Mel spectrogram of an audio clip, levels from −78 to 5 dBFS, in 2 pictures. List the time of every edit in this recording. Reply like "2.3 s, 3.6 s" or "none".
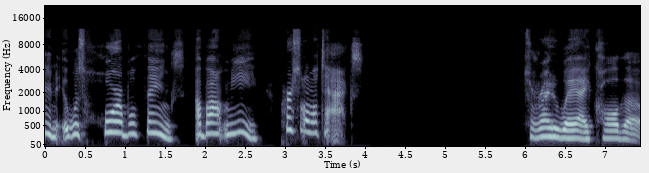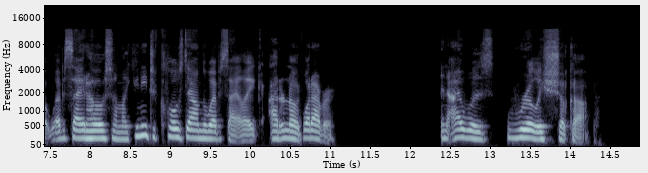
10.6 s, 13.1 s

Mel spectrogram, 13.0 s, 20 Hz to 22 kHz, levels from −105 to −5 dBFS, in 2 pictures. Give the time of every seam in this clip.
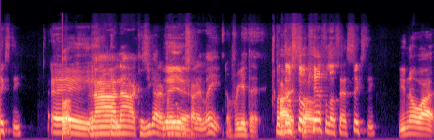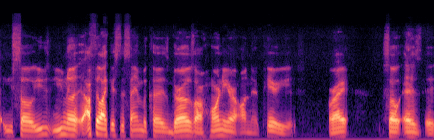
3.3 s

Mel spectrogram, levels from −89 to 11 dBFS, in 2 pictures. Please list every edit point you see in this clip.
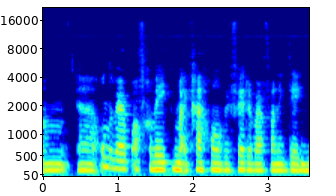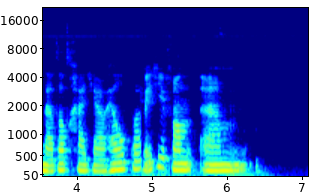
4.8 s

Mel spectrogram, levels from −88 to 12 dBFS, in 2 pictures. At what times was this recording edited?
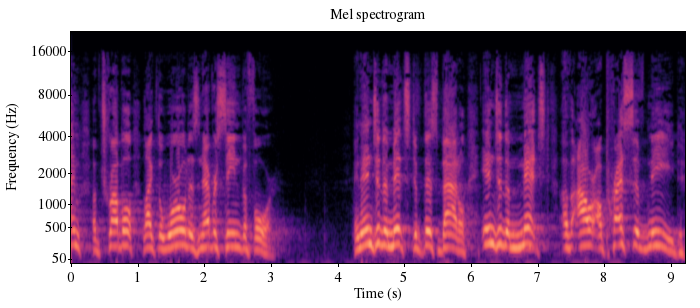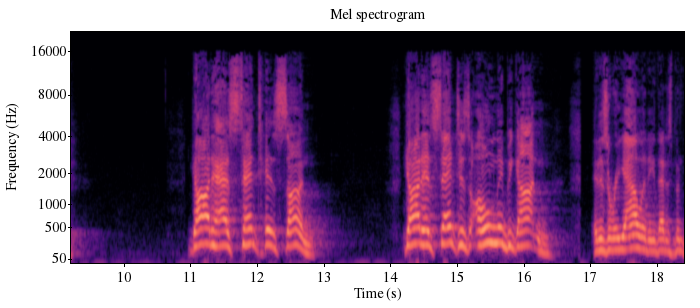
16.8 s

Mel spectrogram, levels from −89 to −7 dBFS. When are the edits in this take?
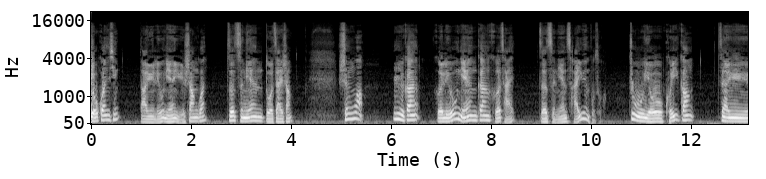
10.7 s

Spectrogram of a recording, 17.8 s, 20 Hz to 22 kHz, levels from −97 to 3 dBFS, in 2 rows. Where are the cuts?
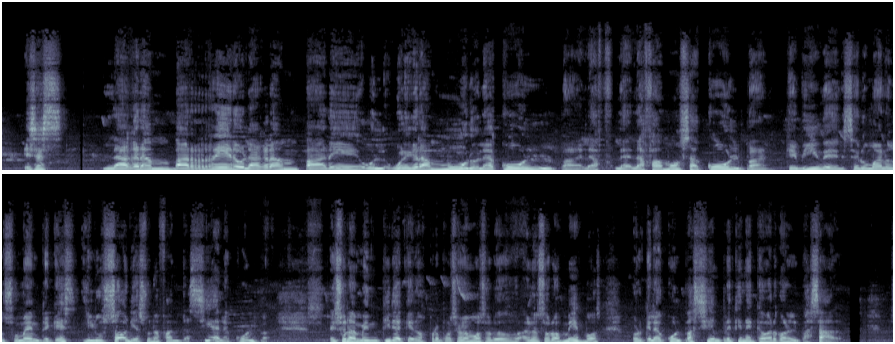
6.1 s

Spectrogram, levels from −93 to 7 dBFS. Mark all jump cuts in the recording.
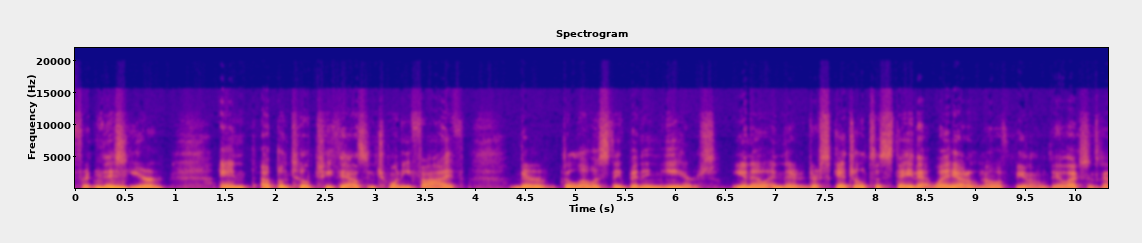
none

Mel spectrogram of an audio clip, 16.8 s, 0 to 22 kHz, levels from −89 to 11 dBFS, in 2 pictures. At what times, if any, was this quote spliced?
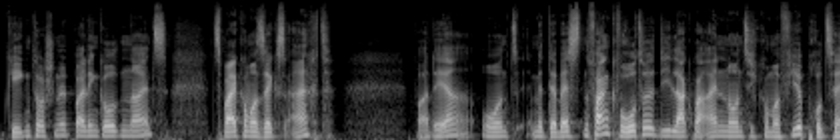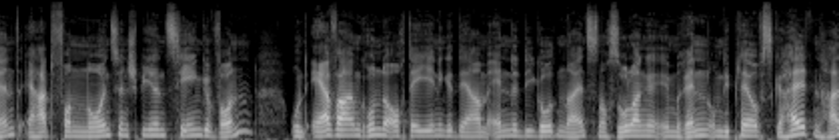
none

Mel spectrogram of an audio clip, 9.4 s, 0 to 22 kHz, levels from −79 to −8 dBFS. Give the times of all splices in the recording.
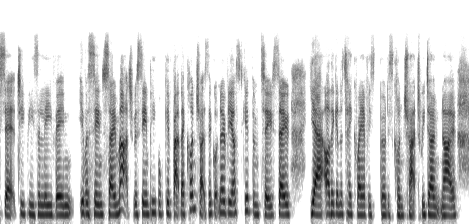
none

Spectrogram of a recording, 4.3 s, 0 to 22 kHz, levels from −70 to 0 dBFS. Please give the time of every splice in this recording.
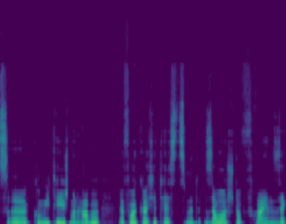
1.0 s

